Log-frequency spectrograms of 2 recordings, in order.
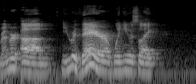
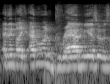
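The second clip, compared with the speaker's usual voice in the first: ordinary talk, nothing marked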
